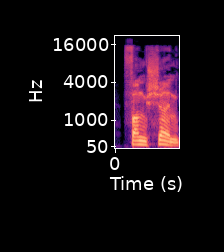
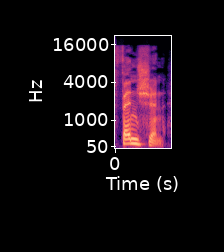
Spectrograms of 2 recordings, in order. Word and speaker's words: Feng Shun: That time, Feng Shun came out to join from the Dragon Slayer sect who was also competing against Hongchen. She pronounced his name as Fenshin, at which he corrected her, but Hongchen thought that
